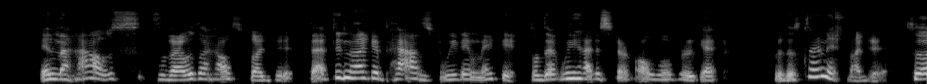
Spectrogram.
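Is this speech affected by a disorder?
Yes: cerebral palsy.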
